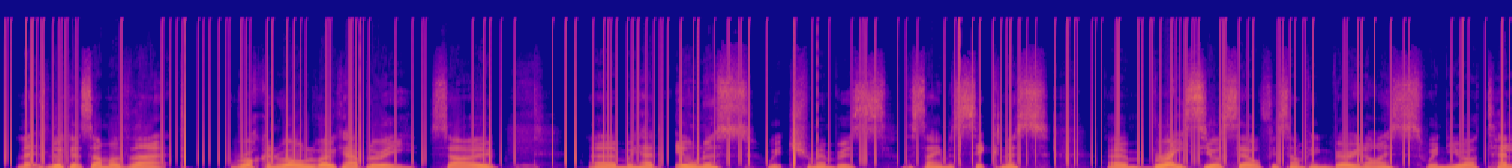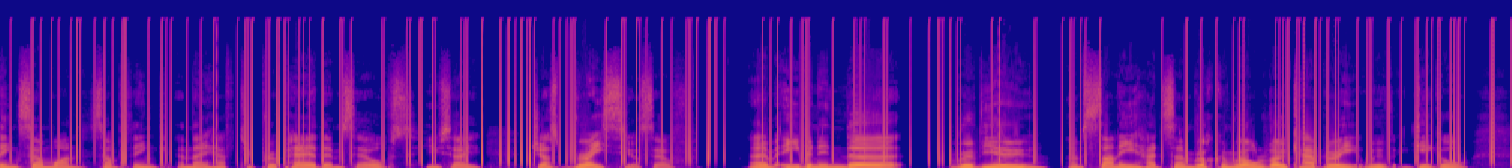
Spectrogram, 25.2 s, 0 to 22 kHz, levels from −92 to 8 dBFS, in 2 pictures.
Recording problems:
crackle, like an old record; loud; 7 dB below the speech

